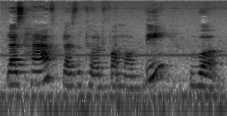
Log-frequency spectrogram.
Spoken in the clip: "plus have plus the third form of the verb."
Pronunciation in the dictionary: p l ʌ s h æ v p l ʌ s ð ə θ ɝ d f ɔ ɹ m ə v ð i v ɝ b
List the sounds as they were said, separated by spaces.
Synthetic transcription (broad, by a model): p l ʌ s h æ f p l ʌ s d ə t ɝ d f ɔ ɹ m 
